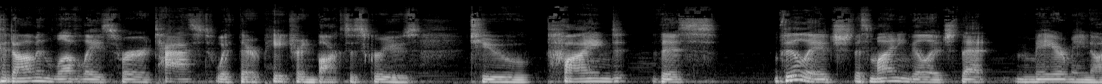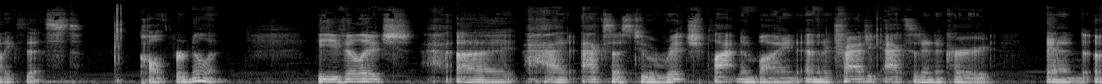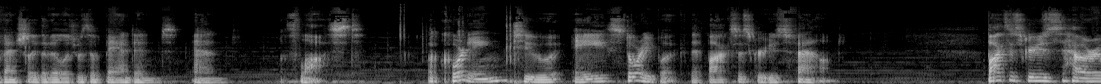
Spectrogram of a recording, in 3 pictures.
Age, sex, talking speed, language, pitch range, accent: 30-49, male, 115 wpm, English, 105-130 Hz, American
